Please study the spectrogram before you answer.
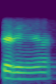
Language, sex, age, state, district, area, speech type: Tamil, female, 60+, Tamil Nadu, Erode, rural, conversation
